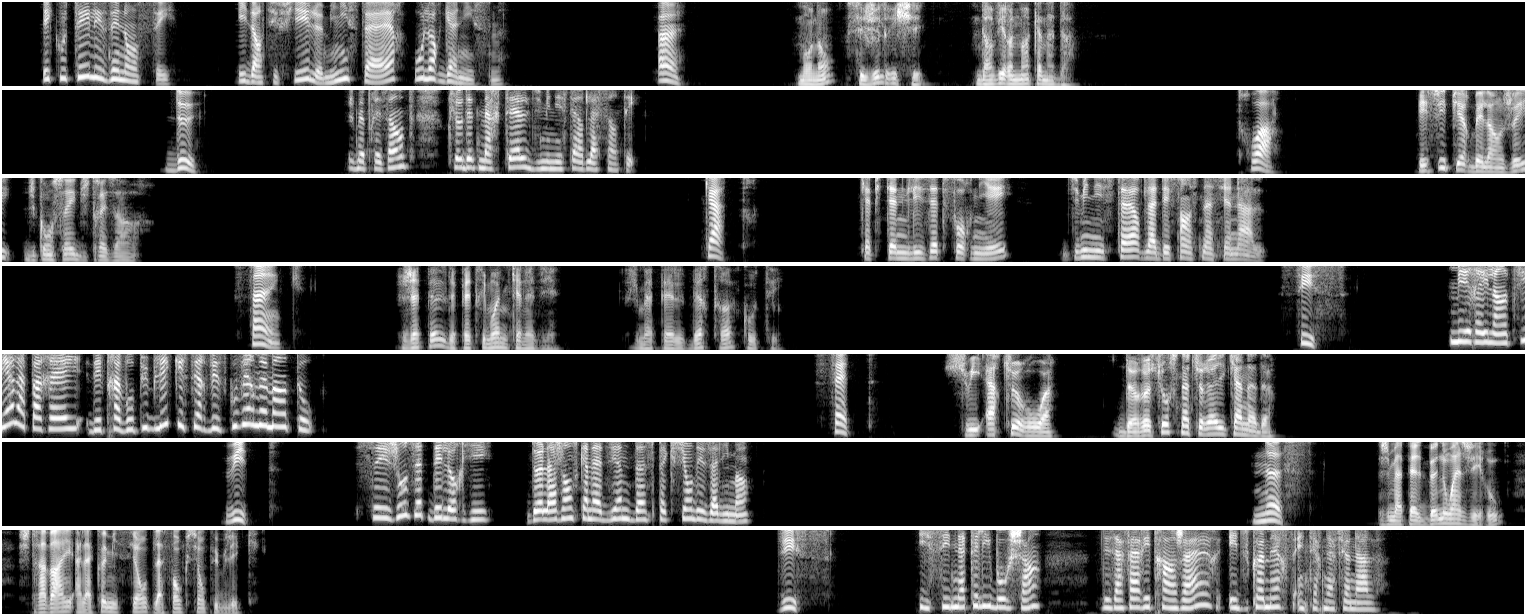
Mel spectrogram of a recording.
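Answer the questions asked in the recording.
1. Environnement Canada
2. ministère de la Santé
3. Conseil du Trésor
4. ministère de la Défense nationale
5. Patrimoine canadien
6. Travaux publics et Services gouvernementaux
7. Ressources naturelles Canada
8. Agence canadienne d'inspection des aliments
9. Commission de la fonction publique
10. Affaires étrangères et Commerce international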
